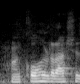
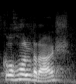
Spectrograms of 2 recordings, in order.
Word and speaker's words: Kohlrausch: वास कोहल राश चलिए सो इट was actually spelling है ये के ओ एच एल आर ए यू एस सी एच कोहल राश ला ठीक है सो इट वाज कोहल राश ठीक है जिसने strong electrolyte strong electrolyte strong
